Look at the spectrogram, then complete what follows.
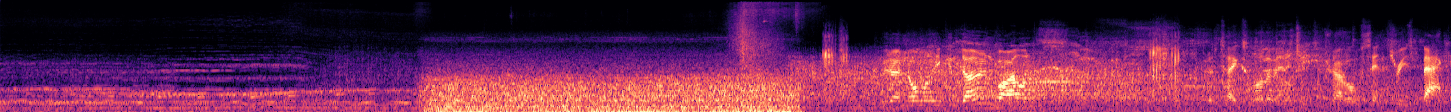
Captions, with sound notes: (engines rumbling) We don't normally condone violence, but it takes a lot of energy to travel centuries back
